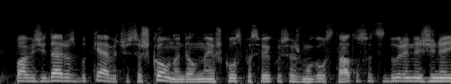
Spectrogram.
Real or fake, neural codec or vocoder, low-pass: real; none; 7.2 kHz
